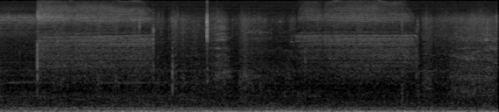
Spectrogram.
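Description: Steady low rumble of a car cabin while stopped in traffic. Over it come two breathy hisses, one about half a second in and lasting over a second, the other around four seconds in: a person drawing on a small handheld smoker and then breathing the smoke out.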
